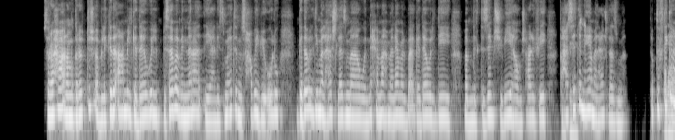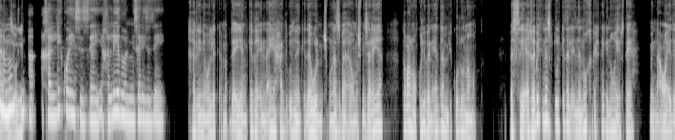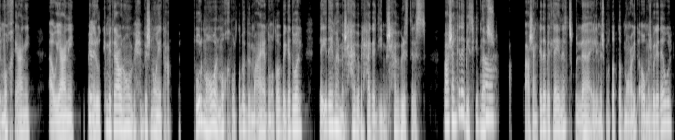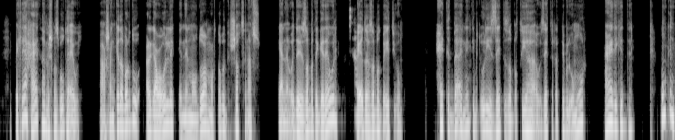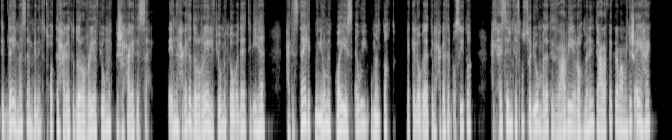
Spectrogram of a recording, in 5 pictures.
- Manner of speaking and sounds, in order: in English: "الروتين"; in English: "الstress"
- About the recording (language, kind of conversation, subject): Arabic, advice, إزاي بتتعامل مع التسويف وبتخلص شغلك في آخر لحظة؟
